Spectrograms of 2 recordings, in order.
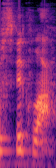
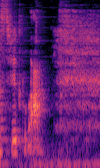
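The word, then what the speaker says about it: свёкла: боже, готовим с мужем, я говорю свекла, нам нужна свекла. А на самом деле это свекла.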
